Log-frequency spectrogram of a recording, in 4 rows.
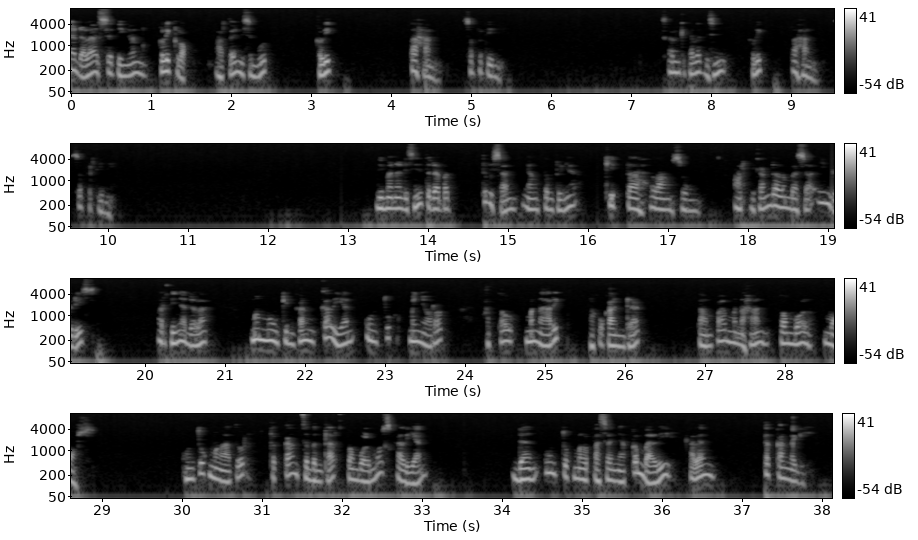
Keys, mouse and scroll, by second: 3.1-6.9 drag, 8.5-10.8 drag, 12.1 click.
